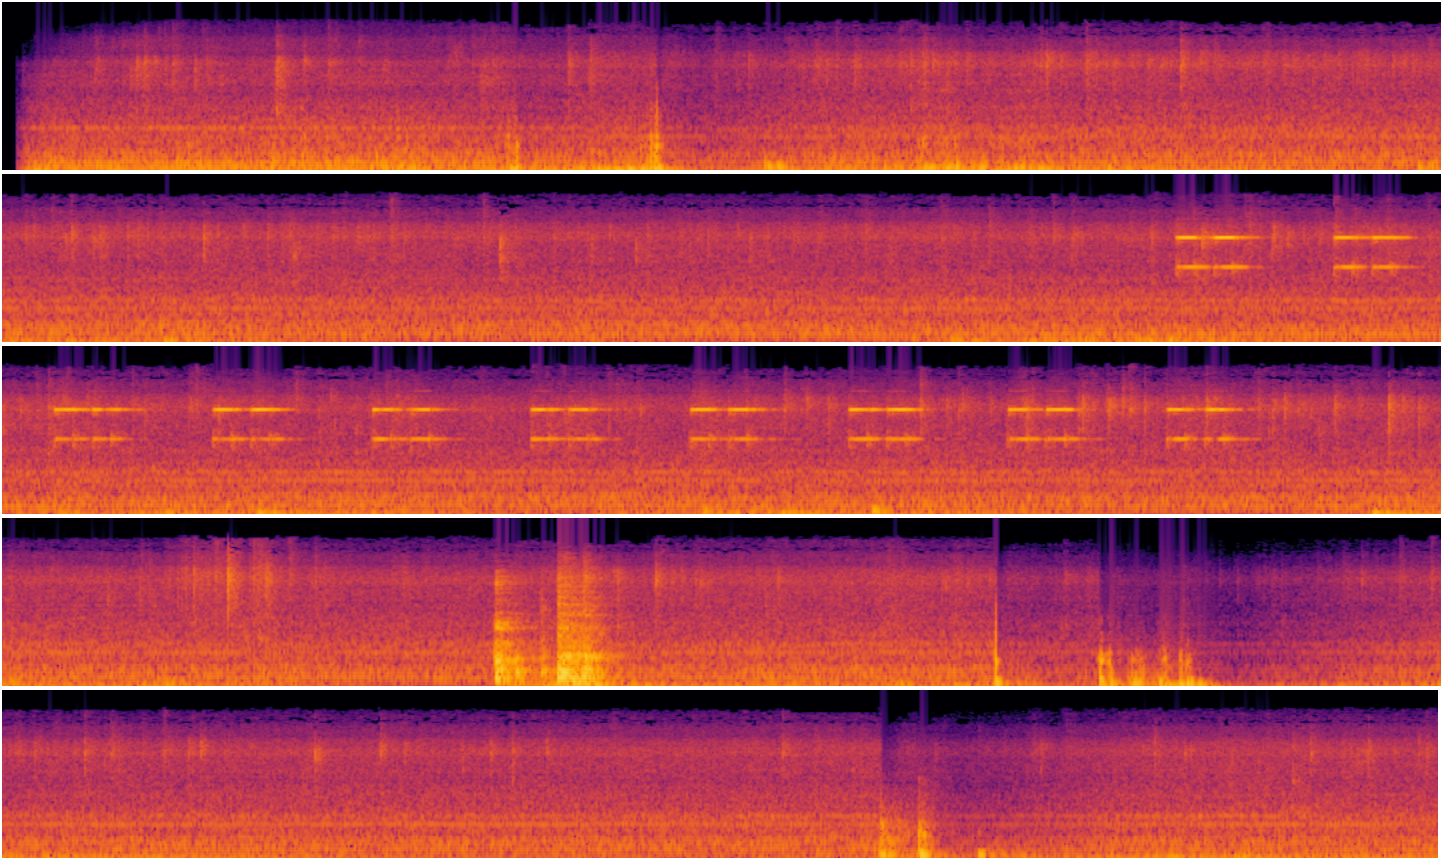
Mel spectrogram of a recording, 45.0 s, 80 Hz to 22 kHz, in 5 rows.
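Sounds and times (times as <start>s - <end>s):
low kitchen hum: 0.1s - 44.9s
timer beeping: 16.4s - 25.8s.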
